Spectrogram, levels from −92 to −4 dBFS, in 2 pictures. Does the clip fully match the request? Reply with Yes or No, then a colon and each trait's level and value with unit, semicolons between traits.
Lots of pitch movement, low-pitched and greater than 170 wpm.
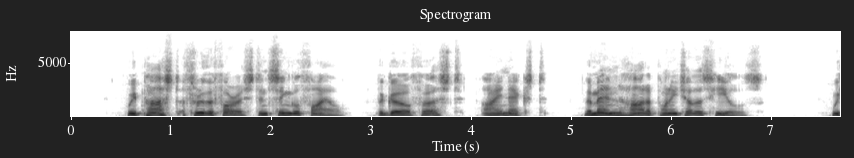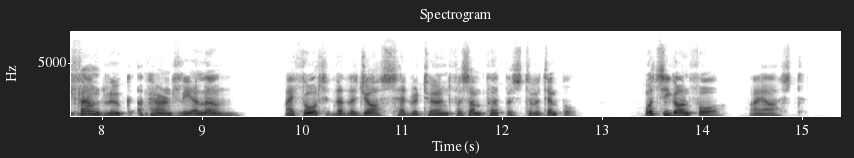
Yes: wide, 7.6 semitones; low, 130 Hz; average, 180 wpm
